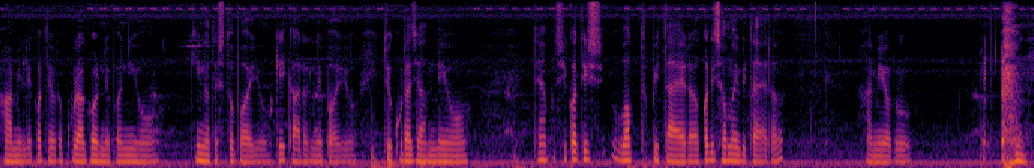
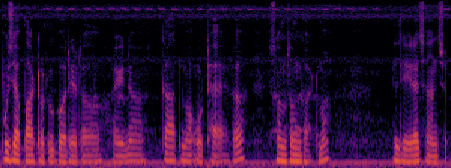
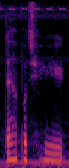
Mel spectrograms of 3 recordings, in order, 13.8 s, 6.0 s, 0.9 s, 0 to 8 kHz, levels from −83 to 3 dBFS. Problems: constant background noise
